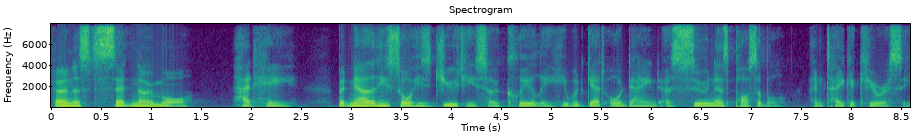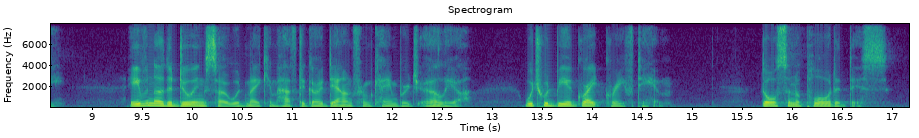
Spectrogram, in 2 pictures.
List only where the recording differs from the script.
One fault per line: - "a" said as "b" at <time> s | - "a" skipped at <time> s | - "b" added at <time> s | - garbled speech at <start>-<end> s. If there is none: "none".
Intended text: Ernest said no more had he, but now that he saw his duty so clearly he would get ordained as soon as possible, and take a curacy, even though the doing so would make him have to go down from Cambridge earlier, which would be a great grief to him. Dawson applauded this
none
